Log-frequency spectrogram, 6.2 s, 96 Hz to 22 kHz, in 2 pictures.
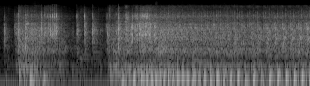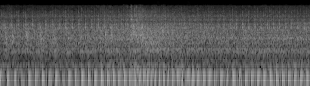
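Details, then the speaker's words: Alfa 110 moped, reassembled after a valve-like knock. Fires after a couple of cranks into a steady, even putter with no knock. Mechanic says a new cylinder, replacing the worn one with a rocking piston, would make it quieter still. "Если поменять цилиндр, если поменять цилиндр на хороший, там вынос очень большой, и поршень сильно болтается вот вверху, вот как раз где кольца, то работал бы ещё тише."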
